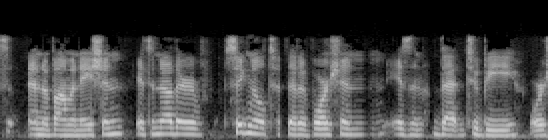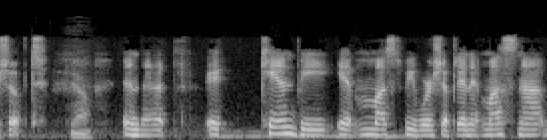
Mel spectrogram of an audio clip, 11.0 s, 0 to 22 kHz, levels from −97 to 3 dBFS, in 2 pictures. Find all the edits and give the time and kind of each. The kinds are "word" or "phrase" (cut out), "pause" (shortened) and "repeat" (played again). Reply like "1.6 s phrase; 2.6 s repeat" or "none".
1.3 s word; 2.8 s word; 4.2 s word; 4.6 s word; 7.5 s word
